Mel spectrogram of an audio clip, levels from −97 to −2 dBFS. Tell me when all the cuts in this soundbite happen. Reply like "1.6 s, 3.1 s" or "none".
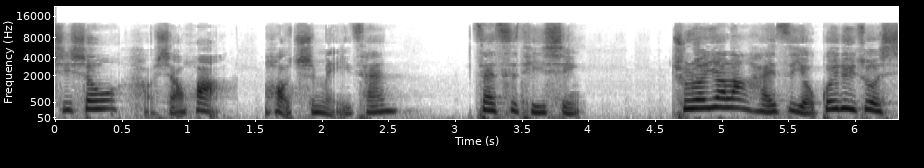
1.6 s, 3.0 s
